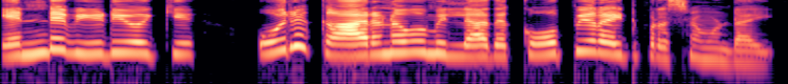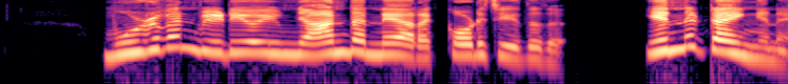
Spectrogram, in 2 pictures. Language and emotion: Malayalam, angry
